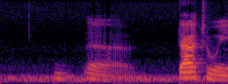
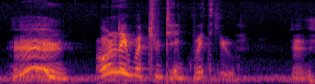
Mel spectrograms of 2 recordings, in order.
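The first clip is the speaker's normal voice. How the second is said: Yoda voice; 7 semitones higher than usual. Acted. Yoda voice again.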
